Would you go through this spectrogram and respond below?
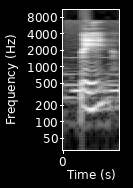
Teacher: Udara dihentikan sebentar oleh bibir yang tertutup rapat, kemudian dilepaskan secara tiba-tiba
